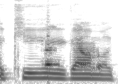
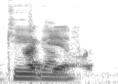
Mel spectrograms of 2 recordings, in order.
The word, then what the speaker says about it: Kageyama: Kiyagama. – Kageyama. – Kagiyama? – Yeah, Kageyama.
